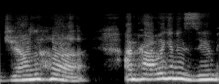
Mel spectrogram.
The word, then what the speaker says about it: Zheng He: It looks like Zhang He, but if we look deeper into the text right here, I'm actually going to mark on this. It's pronounced Zheng He.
